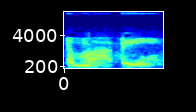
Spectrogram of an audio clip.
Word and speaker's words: Timothy: Timothy. Good morning, gentlemen. It's spelled like Timothy, but it's pronounced Tamapi.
